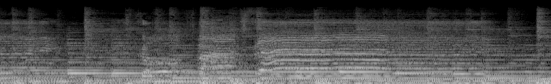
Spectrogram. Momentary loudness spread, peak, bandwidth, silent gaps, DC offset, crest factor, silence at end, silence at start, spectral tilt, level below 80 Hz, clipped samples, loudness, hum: 5 LU; -4 dBFS; 16 kHz; none; under 0.1%; 16 dB; 0 s; 0 s; -5 dB/octave; -26 dBFS; under 0.1%; -20 LUFS; none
